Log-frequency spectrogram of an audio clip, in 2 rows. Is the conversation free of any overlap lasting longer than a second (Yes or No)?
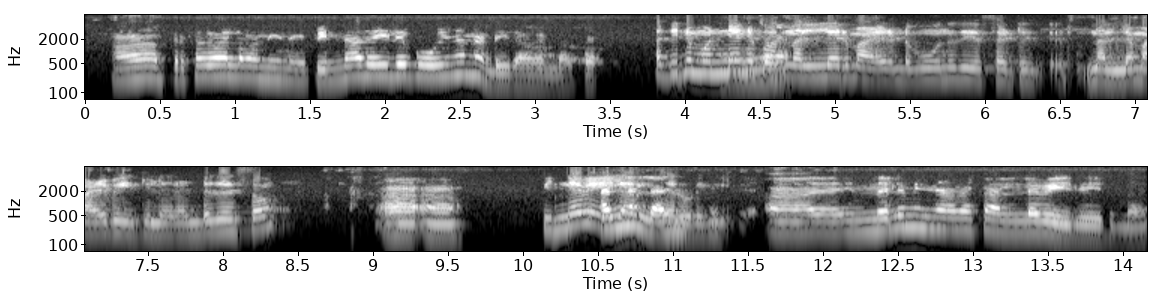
Yes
